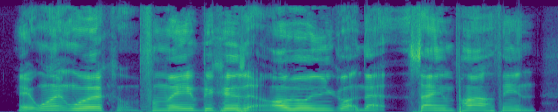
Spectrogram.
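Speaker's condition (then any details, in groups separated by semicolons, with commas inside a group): Cerebral palsy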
